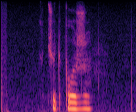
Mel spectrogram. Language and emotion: Russian, neutral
